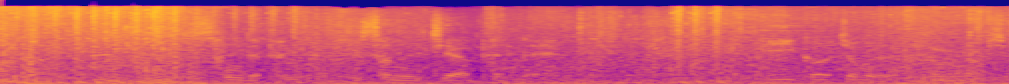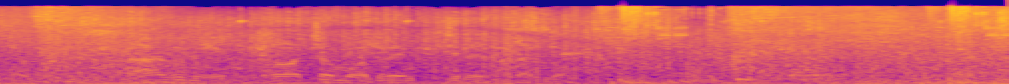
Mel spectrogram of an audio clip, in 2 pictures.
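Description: Energy blasts crackle and boom.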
